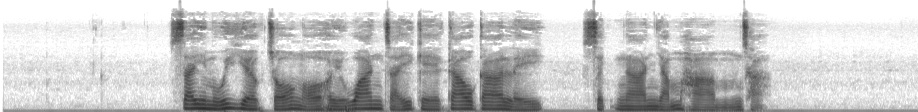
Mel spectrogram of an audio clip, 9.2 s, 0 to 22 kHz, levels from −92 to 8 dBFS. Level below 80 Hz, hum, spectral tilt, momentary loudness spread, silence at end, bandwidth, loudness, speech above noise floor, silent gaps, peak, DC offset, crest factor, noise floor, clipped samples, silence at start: -40 dBFS; none; -4.5 dB/octave; 10 LU; 1.55 s; 15.5 kHz; -16 LUFS; 33 dB; none; 0 dBFS; under 0.1%; 18 dB; -50 dBFS; under 0.1%; 1.7 s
